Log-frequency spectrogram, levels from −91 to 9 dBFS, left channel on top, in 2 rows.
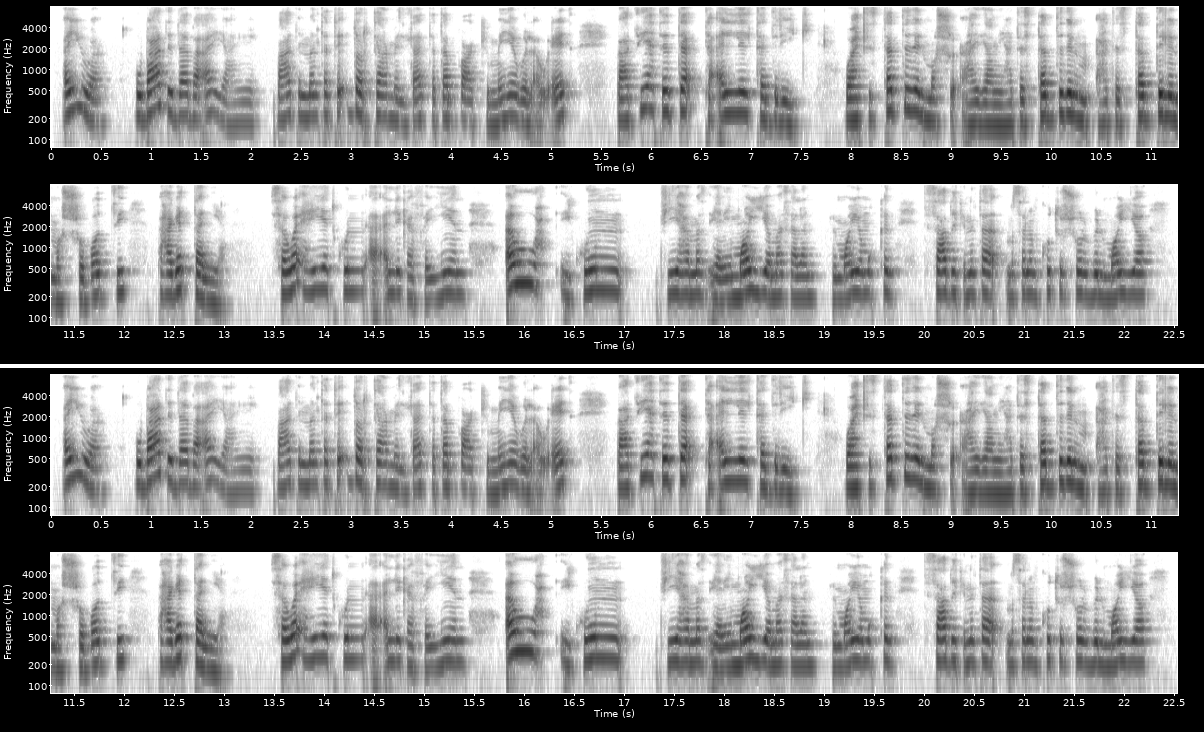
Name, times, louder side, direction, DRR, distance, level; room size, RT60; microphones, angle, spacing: voice 1, 0.1-0.5 0.8-7.5 7.9-12.0 12.3-13.0 13.5-15.4 15.8-17.0 17.4-19.7 20.1-22.2, equal, 5° right, 0.6 m, -24 dB
6.0 x 5.3 x 3.0 m
head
